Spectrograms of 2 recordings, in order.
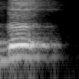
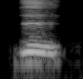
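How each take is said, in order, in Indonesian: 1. Pantulan d itu tebal dan mengarah ke atas. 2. Pantulan d itu ringan dan mengarah ke bawah. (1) "beda dengan de, arah ke atas" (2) "arahkan ke bawah"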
